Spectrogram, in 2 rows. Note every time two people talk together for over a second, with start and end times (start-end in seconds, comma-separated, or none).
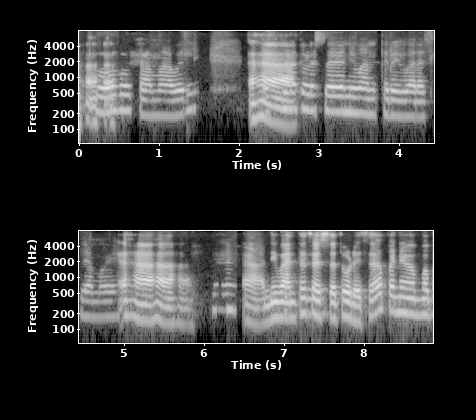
none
